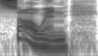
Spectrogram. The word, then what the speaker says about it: Samhain: And if you saw the spelling of that word, you wouldn't believe that's how it's pronounced, but it's Samhain.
